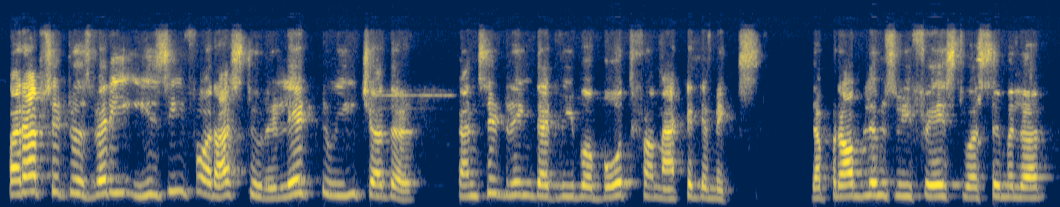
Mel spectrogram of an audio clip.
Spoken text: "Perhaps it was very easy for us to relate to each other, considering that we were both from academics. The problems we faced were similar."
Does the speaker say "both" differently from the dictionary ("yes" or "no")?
yes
